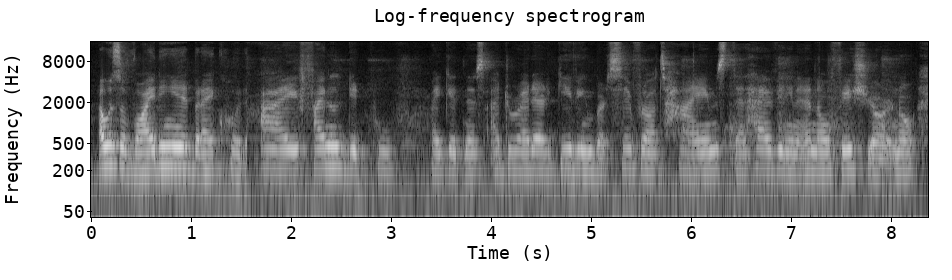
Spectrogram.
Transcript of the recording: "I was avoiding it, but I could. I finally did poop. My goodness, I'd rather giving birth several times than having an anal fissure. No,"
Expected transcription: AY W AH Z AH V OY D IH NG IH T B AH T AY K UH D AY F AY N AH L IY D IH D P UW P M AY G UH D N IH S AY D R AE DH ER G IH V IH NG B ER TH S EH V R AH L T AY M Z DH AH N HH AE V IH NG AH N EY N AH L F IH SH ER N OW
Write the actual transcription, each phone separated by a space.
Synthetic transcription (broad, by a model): AY W AH Z AH V OY D IH NG IH T B AH T AY K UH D AY F AY N AH L IY D IH D P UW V M AY G UH D N IH S AY D R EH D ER G IH V IH NG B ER T S EH V R AH L T AY M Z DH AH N HH AE V IH NG AH N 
